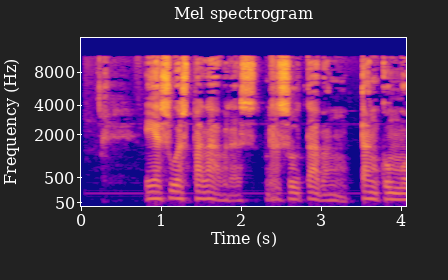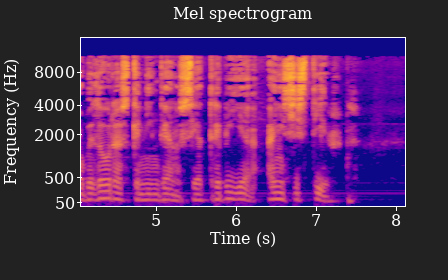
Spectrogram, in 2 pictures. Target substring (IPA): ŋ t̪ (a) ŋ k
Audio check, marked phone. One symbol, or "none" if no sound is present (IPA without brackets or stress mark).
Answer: a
